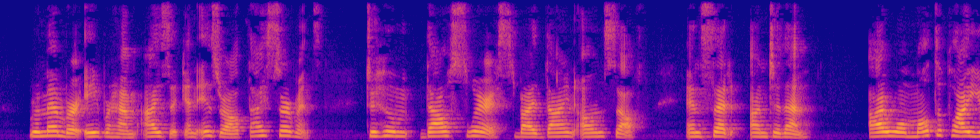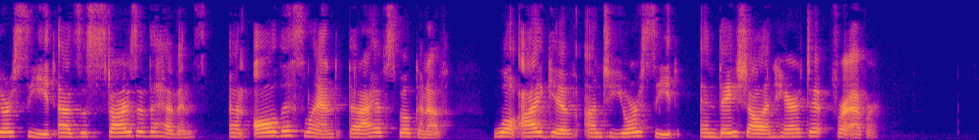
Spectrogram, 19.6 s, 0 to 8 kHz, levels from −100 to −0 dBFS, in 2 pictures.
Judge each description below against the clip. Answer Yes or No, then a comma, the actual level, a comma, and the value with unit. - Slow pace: No, average, 155 wpm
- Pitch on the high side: Yes, high, 225 Hz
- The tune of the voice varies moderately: No, narrow, 2.3 semitones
